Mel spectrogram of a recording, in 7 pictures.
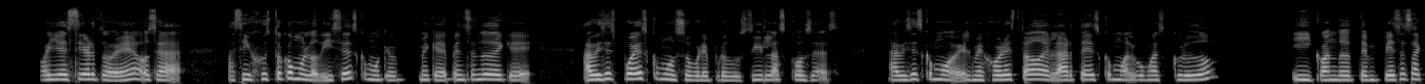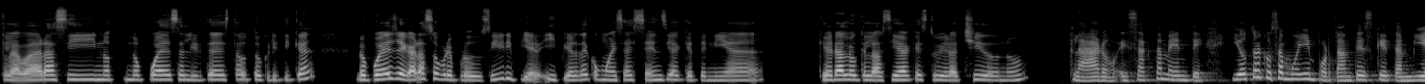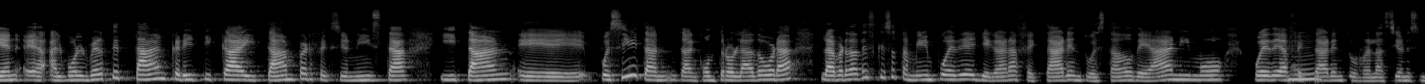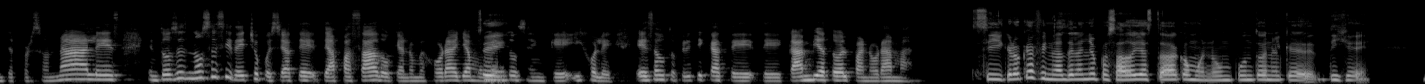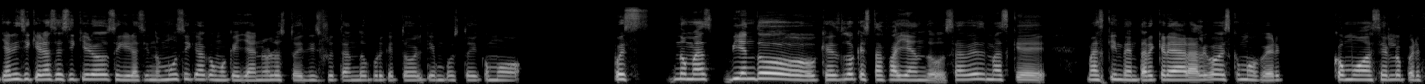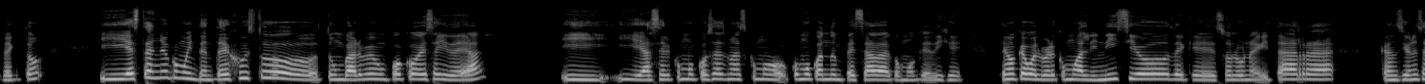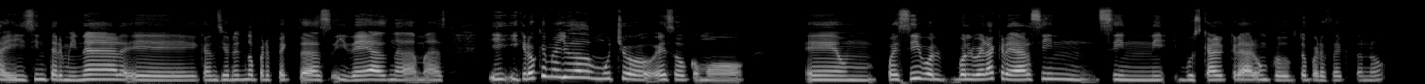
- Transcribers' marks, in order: other background noise
- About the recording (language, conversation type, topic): Spanish, advice, ¿Por qué sigo repitiendo un patrón de autocrítica por cosas pequeñas?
